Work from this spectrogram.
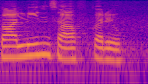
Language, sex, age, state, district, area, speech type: Sindhi, female, 45-60, Maharashtra, Thane, urban, read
